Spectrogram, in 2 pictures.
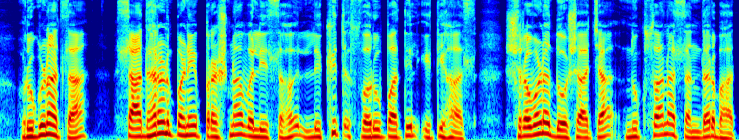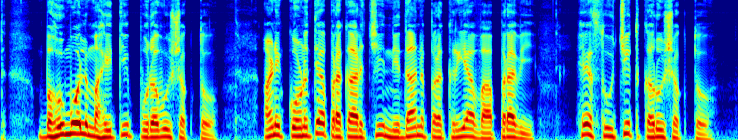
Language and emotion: Marathi, neutral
